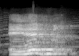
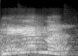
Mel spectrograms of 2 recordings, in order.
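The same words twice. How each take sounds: First: It is said in a toned-down natural voice. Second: It is said in an exaggerated raspy Rochester voice.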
